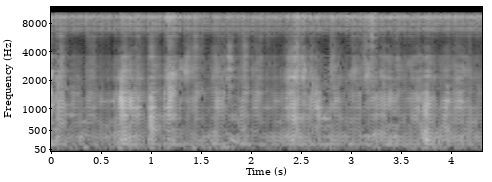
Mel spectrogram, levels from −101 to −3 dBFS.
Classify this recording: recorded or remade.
remade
